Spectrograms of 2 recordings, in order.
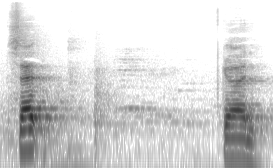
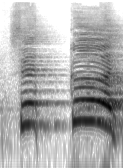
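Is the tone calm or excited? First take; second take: calm; excited. First: The words sound calm and neutral. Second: The words sound lively and excited. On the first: It keeps the dog settled. The speaker calls it right. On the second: It feeds the dog's overexcitement. The speaker calls it wrong.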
